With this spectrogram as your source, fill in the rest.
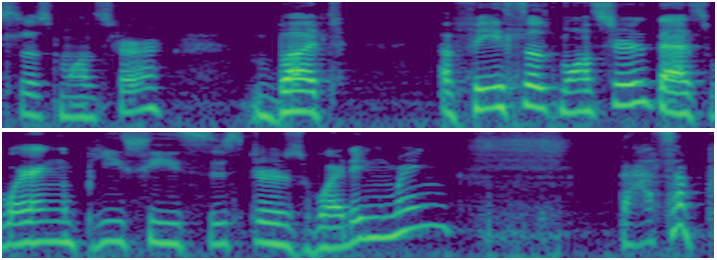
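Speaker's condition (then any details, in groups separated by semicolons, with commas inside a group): Spinocerebellar ataxia type 2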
